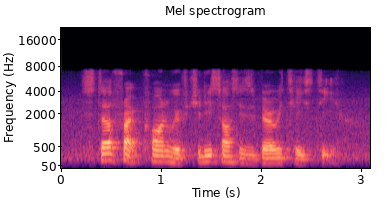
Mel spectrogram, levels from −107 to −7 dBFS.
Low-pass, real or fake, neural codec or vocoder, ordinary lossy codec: 7.2 kHz; fake; vocoder, 44.1 kHz, 128 mel bands every 512 samples, BigVGAN v2; none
